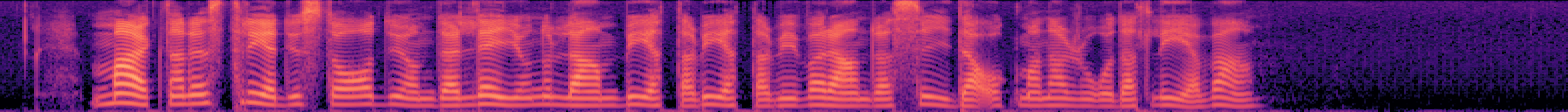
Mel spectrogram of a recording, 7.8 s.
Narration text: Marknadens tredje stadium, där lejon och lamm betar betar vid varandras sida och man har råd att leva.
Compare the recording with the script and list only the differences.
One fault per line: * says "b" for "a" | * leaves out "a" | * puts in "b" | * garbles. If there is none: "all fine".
all fine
